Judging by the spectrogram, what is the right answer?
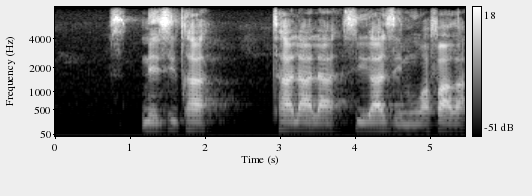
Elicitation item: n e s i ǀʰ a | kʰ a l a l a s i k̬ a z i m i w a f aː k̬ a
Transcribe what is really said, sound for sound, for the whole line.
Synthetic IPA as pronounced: n e s i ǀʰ a | tʰ a l a l a s i k̬ a z i m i w a f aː k̬ a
